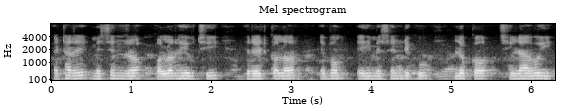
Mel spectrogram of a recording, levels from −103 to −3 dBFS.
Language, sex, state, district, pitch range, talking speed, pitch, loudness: Odia, male, Odisha, Malkangiri, 135-140 Hz, 140 wpm, 140 Hz, -17 LUFS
